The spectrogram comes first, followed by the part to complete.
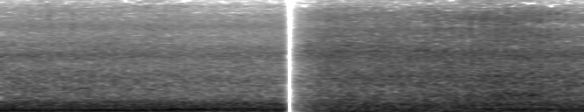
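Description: Road traffic: vehicles passing close, a low engine hum and tyre noise that is strongest in the first two seconds. The sound drops out abruptly for a moment about two seconds in, then the traffic noise picks up again.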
